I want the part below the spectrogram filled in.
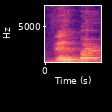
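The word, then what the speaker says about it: Svedberg: ভেটবার্গ নামক বিজ্ঞানী সর্বপ্রথম এই রাইবোসোমের ইউনিটগুলোকে আবিষ্কার করেছেন, আর এই জন্য আমরা s শব্দটা ব্যবহার করি। s মানে হচ্ছে কি? ভেটবার্গ। ওর প্রথমেই একটা সাইলেন্ট s রয়েছে।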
